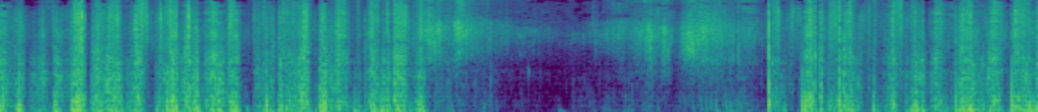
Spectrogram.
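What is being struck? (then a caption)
Soft silicone ear covers of a binaural microphone. Latex-gloved fingertips quickly scratch and rub both small, hollow, soft silicone ear covers of a binaural microphone. The result is a dense, fast run of muffled, low-heavy scratching and rubbing bursts that fade to near silence for about a second midway. The scratching then resumes with a sharp rub and continues at the same quick pace.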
